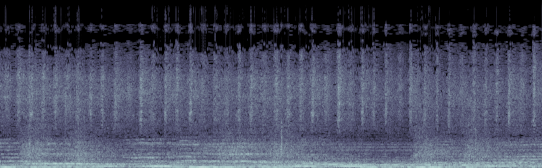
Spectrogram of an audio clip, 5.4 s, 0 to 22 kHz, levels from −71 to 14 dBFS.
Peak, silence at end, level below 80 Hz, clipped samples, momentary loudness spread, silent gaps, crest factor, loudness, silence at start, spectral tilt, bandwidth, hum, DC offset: 0 dBFS; 0 s; -40 dBFS; 0.2%; 3 LU; none; 10 dB; -9 LUFS; 0 s; -4.5 dB/octave; 20 kHz; none; under 0.1%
